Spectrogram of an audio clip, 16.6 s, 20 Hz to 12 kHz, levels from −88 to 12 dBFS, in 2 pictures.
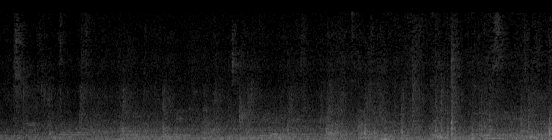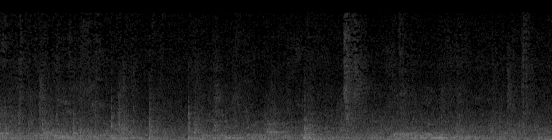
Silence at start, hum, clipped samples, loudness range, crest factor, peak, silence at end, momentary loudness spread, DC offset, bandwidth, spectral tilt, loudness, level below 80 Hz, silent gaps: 0 s; none; under 0.1%; 2 LU; 20 dB; -28 dBFS; 0 s; 6 LU; under 0.1%; 11.5 kHz; -5.5 dB/octave; -49 LUFS; -64 dBFS; none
